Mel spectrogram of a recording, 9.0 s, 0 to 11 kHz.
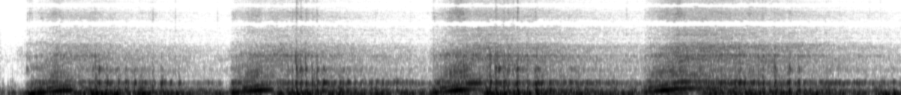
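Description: BMW F30 335i's turbocharged straight-six exhaust revved four times from idle, each rev a quick rise and fall in pitch about two seconds apart. There are light pops and crackles from the exhaust as the revs drop, the pops the car makes in Sport Plus mode.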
